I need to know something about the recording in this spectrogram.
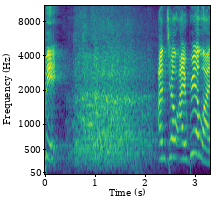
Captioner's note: audience laughing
